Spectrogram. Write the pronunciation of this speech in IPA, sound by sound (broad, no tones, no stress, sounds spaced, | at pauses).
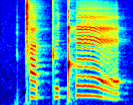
ǀ a tː ɨ ǃʰ ɛː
